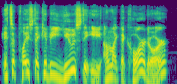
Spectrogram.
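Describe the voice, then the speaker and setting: A man's voice: high voice, sing-song, fast talker, breathy edge, full character voice. A man voicing Justin, a young husband who argues defensively and indignantly in a dramatized chat story.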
